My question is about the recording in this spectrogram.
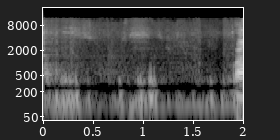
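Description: Muffled, irregular low rumbles and faint murmurs of handling noise on a handheld microphone between speakers. A man's voice starts loudly right at the end.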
